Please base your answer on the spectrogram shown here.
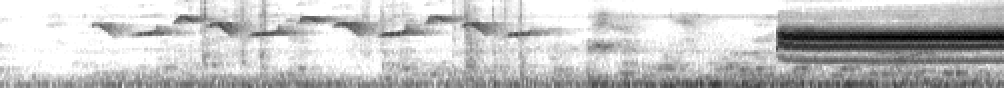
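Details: Long-tailed shrike in full, energetic song used as a lure to agitate other birds: a run of high, sharply down-slurred whistled notes repeated rapidly, then a loud steady buzzing tone that drowns out the rest.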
